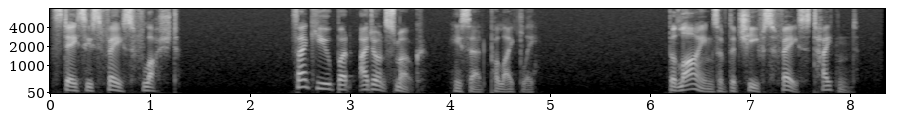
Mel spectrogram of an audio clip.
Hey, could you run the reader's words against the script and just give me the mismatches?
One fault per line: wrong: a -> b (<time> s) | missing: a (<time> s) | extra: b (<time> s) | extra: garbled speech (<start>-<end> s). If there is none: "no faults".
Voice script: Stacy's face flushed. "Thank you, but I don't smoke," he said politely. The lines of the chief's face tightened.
no faults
